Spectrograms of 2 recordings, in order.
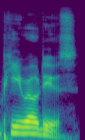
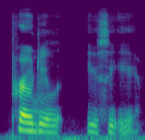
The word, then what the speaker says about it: produce: But if you are talking about the action of generating or making something, the verb, the stress shifts entirely to the second syllable, pro du uce. So, a farm will pro du uce high-quality p r o duce.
